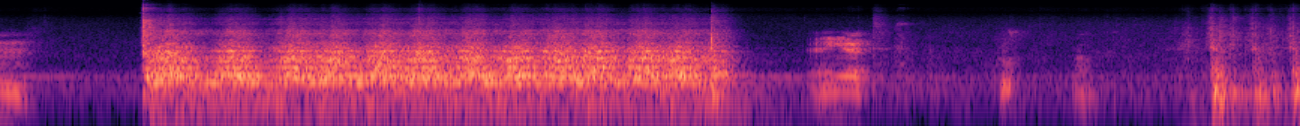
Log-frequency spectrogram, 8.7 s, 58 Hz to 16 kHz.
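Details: 1937 Ford taildragger with a 59AB flathead on a 6-volt system: a slow, laboring crank at about four turns a second for four seconds that never catches. Suspected bad new battery, possibly a shorted cell, and possibly a bad coil; unconfirmed.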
